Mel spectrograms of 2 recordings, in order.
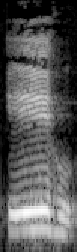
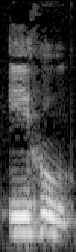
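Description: First: "ਇਹੋ" as ay-hu, long first vowel, short u; short final vowel. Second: "ਇਹੋ" as ay-ho with a full o; long o ending. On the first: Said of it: "ਈੜੀ ਲਾਂ ਹਾਹੇ ਔਂਕੜ ਹੋਵੇ". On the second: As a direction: finish "ਇਹੋ" on a held o sound. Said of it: "ਈੜੀ ਲਾਂ ਹਾਹੇ ਹੂੜਾ ਹੈ". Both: Shown as a demonstration.

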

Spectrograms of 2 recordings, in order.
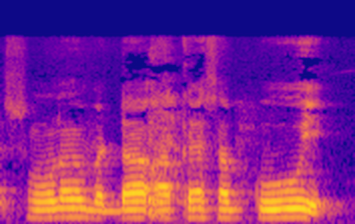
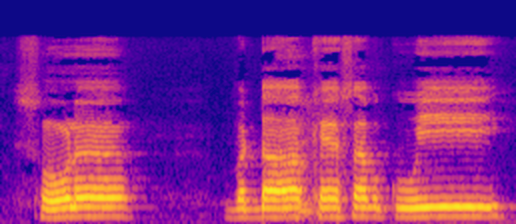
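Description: First: ਸੁਣ set apart with a short break; pause after ਸੁਣ. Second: ਸੁਣ, then a clear pause before ਵੱਡਾ; pause after ਸੁਣ. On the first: Shown as a demonstration. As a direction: rest on ਸੁਣ, then go on. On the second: Real, not acted. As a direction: hold a break after ਸੁਣ. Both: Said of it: "ਸੁਣ ਤੇ ਵਿਸਰਾਮ ਲਾਉਣਾ ਹੈ".

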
